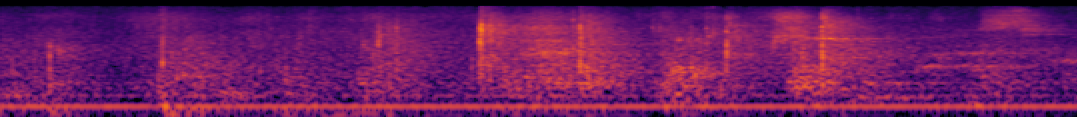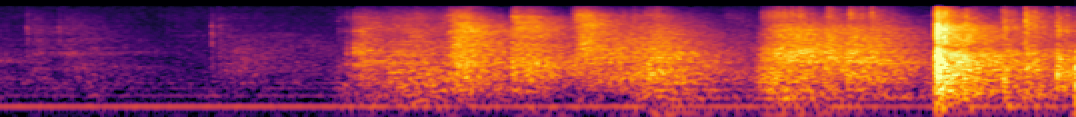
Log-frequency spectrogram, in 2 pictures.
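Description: Footsteps walk across a wooden floor in an echoing room.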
